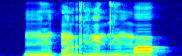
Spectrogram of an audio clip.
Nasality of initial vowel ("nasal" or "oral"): nasal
